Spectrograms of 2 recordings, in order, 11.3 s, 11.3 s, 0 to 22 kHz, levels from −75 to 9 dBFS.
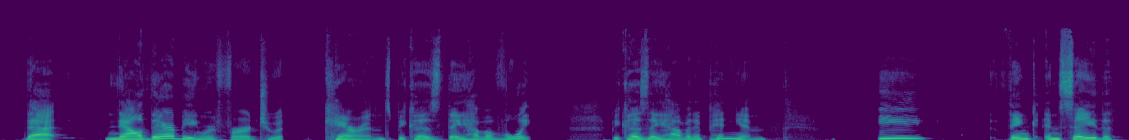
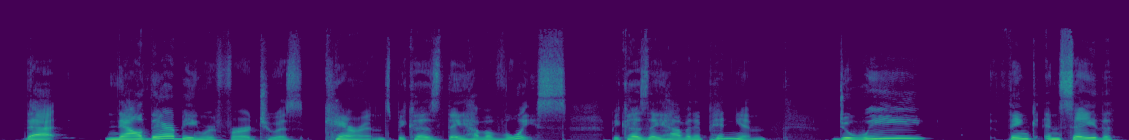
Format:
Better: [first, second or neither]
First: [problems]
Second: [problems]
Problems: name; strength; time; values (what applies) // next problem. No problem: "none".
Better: second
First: audio cutting out; at 3 s, at 5.5 s and at 8.5 s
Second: none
